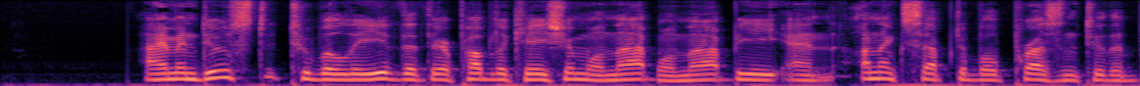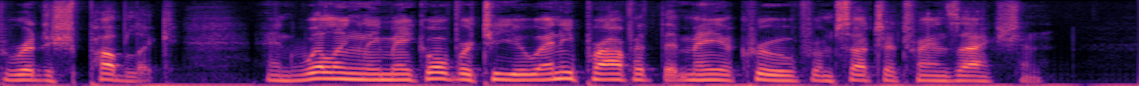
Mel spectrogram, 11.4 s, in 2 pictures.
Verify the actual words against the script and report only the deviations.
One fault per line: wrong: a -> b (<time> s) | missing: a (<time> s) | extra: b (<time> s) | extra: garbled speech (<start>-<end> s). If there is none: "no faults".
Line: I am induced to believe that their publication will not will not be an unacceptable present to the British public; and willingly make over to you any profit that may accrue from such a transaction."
no faults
